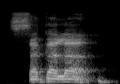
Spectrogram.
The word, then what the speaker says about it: sakala: Like for example, sakala or shakala, both are different. Sa and sha.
